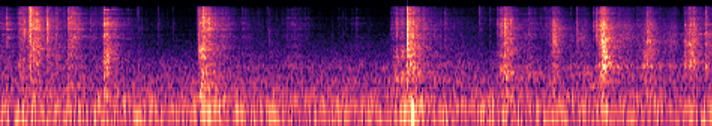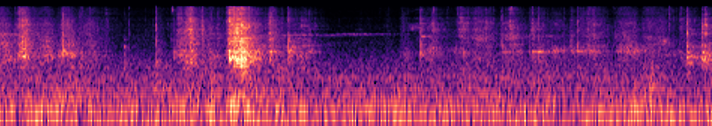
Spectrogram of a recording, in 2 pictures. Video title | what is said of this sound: 简易版 脆皮烧肉 - 肯定成功 - 酥脆 美味多汁 - 气炸锅食谱 | Listen to how crispy it is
